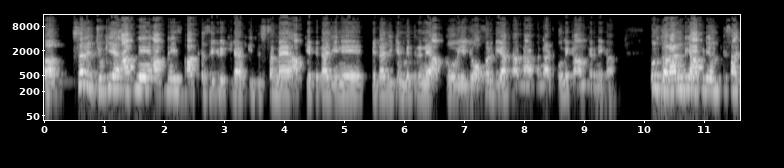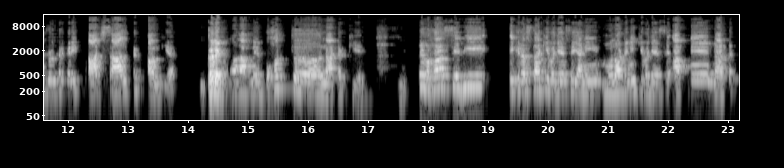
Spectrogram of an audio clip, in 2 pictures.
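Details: Adult male interviewer; normal adult male speech.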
